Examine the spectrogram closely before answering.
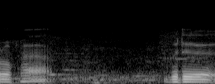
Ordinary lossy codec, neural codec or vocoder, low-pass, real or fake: none; none; 5.4 kHz; real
